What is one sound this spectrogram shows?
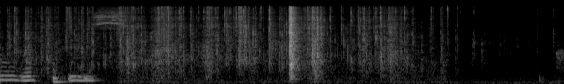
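A plastic wrapper crinkles as hands unwrap it.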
